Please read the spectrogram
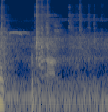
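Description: Boy landing a flip on a backyard trampoline: one brief thump from the mat and frame a little under a second in, with a short pitched sound right after it, over a quiet outdoor background.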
